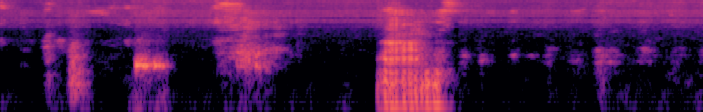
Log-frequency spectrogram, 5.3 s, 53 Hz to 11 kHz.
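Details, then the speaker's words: 1990 Mazda MX-5 Miata NA front brake service: wet squelching bursts as caliper slide pin is pushed home; too much grease causing hydraulic lock in the bore. Inner pad had worn a third thinner than outer, suggesting sliders weren't moving. "got too much grease in there. I got hydro locking going on."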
